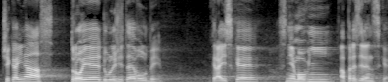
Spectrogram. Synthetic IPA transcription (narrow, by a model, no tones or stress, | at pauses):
t͡ʃɛkajiːnaːst̪ɾo̞jɛduːlɛʒɪt̪ɛːvo̞lbɪ̰ | kɾajskɛːsɲɛmo̞vɲiːʔapɾɛzɪdɛnt̪skɛː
